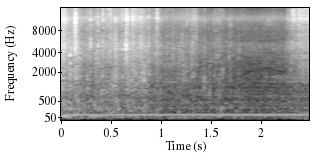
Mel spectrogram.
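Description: A steady low hum runs throughout, with faint crinkling of a plastic salad bag as it is handled.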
